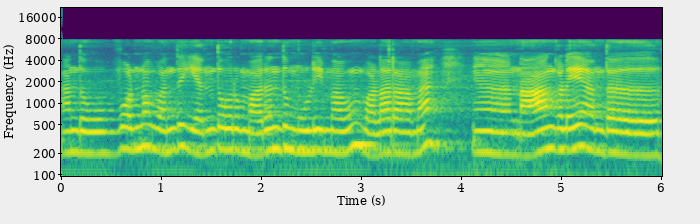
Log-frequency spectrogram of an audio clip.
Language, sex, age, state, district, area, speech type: Tamil, female, 30-45, Tamil Nadu, Tiruppur, rural, spontaneous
